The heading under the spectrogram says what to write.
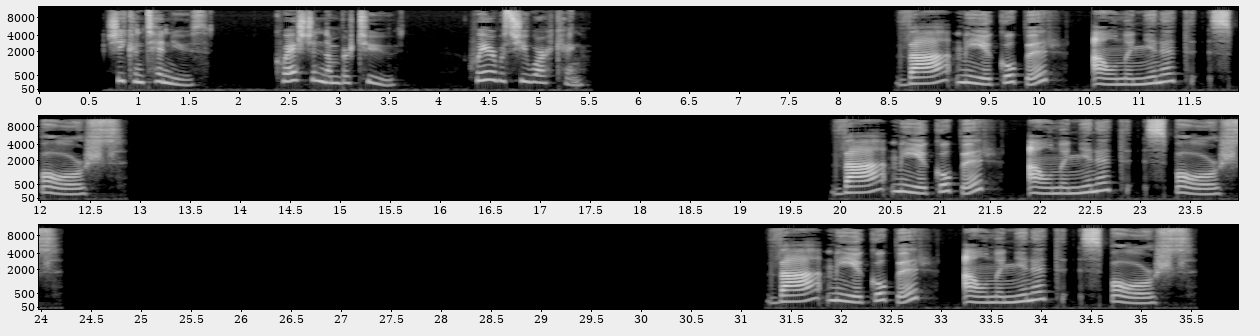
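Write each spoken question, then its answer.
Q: Where was she working?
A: In a sports centre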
